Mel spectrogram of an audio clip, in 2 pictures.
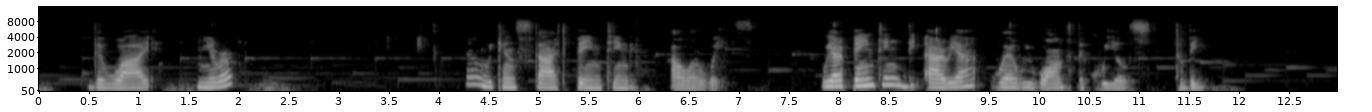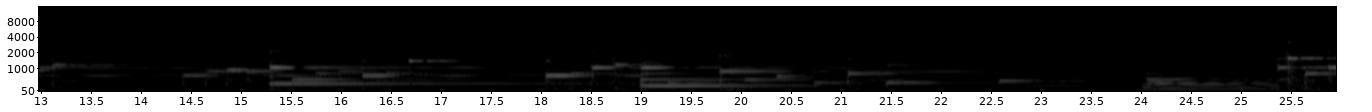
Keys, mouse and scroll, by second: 0.5-4.1 drag, 4.1 middle click, 4.7-5.2 scroll up 1, 5.2-12.7 drag, 12.7 shift+middle click, 13.0-14.2 drag, 14.2 middle click, 14.4 click, 15.7 scroll down 2, 15.8 middle click, 16.0 scroll up 3, 16.3 ctrl+s, 16.5 shift+middle click, 17.0 click, 18.5 scroll down 2, 18.5 middle click, 18.6 scroll up 3, 18.8-19.9 drag, 19.9 middle click, 20.1 scroll down 2, 20.3 click, 21.0 scroll down 3, 21.1 middle click, 21.4-21.8 scroll up 4, 21.5 shift+middle click, 21.8 click, 22.3 scroll down 1, 22.4 middle click, 22.8 scroll up 2, 23.0 click, 25.4 scroll down 3, 25.5 middle click.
